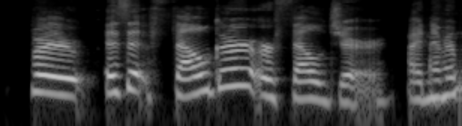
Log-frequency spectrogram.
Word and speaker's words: Felger: deep deep love for is it Felgar or Felgger? I never pronounced it right. Felger. It's Felgger and right? Felgger and Kums. Okay. I've always said Felure, but I thought I heard someone say Felgger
